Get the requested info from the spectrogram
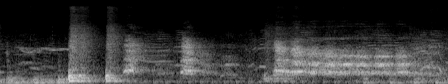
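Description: A dog barking, two sharp barks about a second in, amid children's voices, with a long drawn-out pitched call near the end.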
